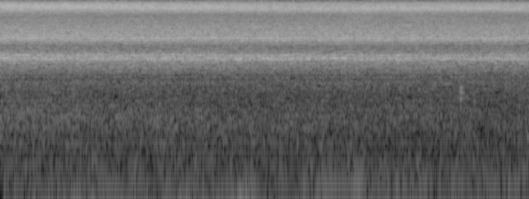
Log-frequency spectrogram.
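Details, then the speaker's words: Instant Pot after cooking teriyaki sauce, pressure valve opened for quick release: a steady, even, high-pitched steam hiss with no sputtering or liquid spitting. A normal release. "Okay, I'm gonna open the pressure valve. We're gonna let that steam shoot up. Remember, move it away from your cabinets, overhanging light, all of the things."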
